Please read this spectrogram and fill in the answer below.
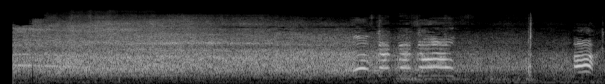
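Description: Jet airliner flying low overhead: a loud, steady roar of engine noise with a high whine through it. About three and a half seconds in, the roar gives way to loud shouting voices, and a single sharp crack follows near the end.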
